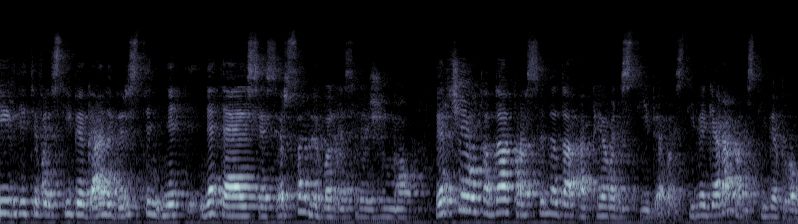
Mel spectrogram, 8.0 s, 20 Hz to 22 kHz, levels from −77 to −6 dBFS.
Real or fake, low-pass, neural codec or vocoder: fake; 14.4 kHz; vocoder, 44.1 kHz, 128 mel bands, Pupu-Vocoder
